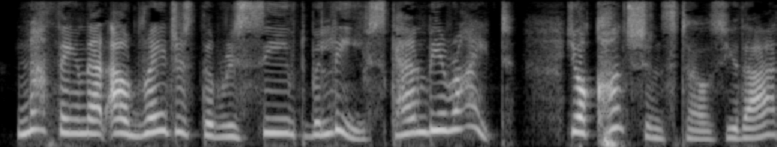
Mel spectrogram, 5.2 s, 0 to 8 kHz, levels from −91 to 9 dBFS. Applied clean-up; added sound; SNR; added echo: none; none; none; none.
